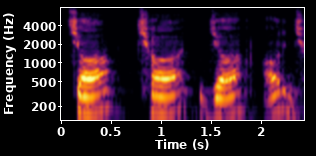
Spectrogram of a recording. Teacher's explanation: हिंदी का तालव्य ध्वनियाँ च, छ, ज और झ है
